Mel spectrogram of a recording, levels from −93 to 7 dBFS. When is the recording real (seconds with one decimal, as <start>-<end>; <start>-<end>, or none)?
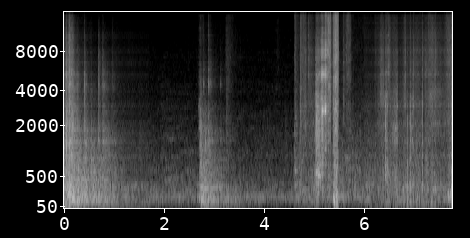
1.7-4.8; 5.3-6.0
